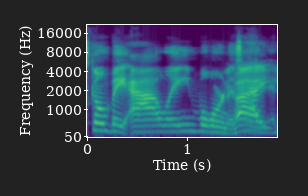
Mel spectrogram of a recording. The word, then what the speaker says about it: Wuornos: So I am doing Aileen Wuornos. And so you're going to get some... I think you'll get my personality through this story. Now, I'll say, I've always heard the pronunciation Aileen Wuornos. Is it Wuornos?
